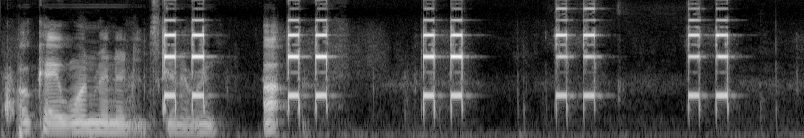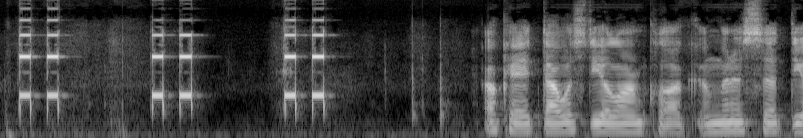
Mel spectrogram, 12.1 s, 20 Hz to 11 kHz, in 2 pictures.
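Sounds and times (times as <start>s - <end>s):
alarm clock double beep: 4.2s - 4.6s, 8.2s - 8.6s.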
